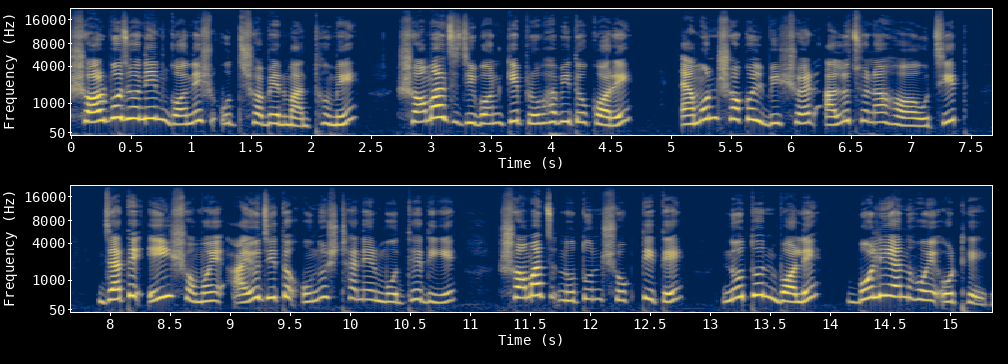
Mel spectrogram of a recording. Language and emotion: Bengali, neutral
